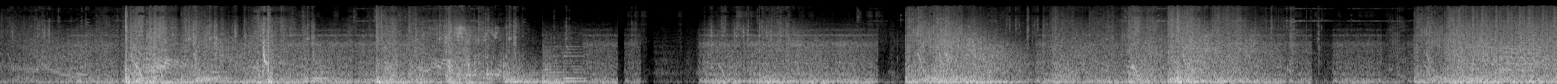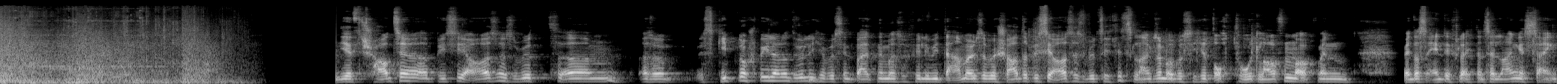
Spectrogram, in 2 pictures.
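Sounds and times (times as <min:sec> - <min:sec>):
video-game explosions: 0:00.0 - 0:06.3, 0:07.0 - 0:18.1
video-game gunfire from a team shooter match: 0:00.0 - 0:06.3, 0:07.0 - 0:18.1
speech: 0:19.0 - 0:31.1.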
